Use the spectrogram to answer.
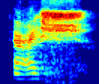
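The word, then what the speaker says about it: عش: It starts with the letter Ain. Aish.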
